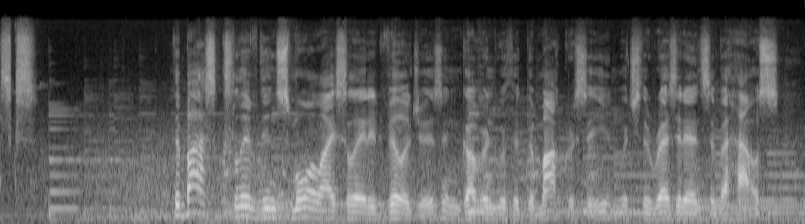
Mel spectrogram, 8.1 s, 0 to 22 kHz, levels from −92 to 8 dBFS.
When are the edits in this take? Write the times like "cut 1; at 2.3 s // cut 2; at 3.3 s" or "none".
cut 1; at 4.5 s

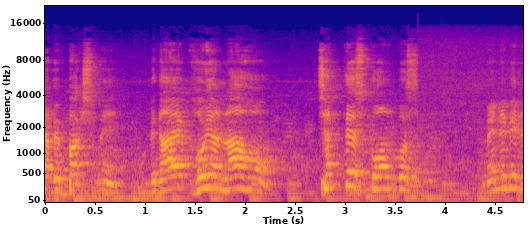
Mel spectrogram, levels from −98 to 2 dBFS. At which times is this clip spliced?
cut 1; at 3.7 s

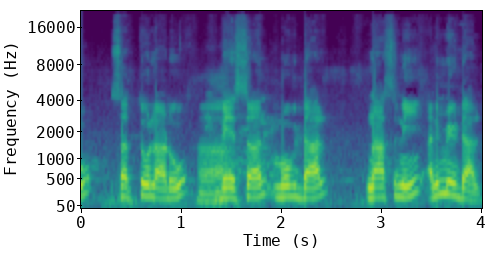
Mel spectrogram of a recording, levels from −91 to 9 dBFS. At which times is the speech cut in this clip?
none

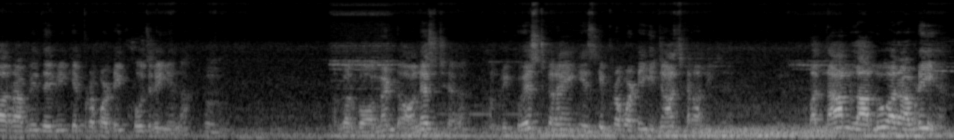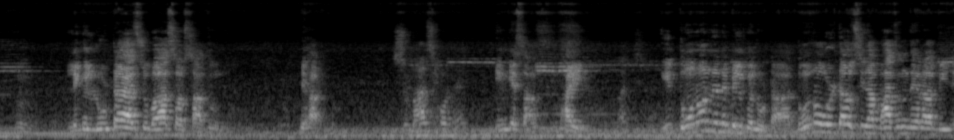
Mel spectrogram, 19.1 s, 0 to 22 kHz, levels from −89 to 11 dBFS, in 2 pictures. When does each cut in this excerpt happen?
none

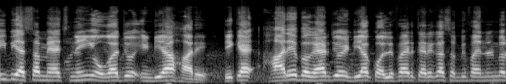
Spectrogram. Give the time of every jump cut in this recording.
none

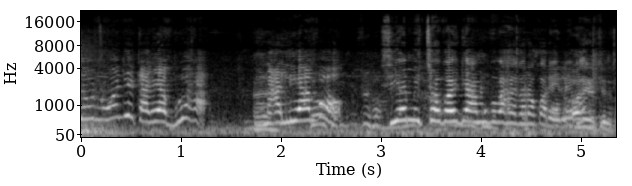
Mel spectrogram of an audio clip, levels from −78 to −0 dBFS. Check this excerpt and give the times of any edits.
none

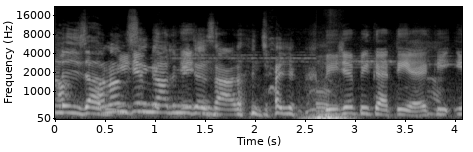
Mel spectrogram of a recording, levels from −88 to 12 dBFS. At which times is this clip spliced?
cut 1; at 2.6 s

